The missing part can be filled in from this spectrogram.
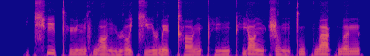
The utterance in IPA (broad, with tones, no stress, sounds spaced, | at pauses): t͡ɕʰ i˥˩ t̪ʰ y˧˥ n k w ɑ̰˨˩ ŋ ɻ ɤ˥˩ t͡ɕ i˧˥ ɻ w e˧ ɪ̯ kʰ ɑ˧˥ ŋ pʰ i˧˥ ŋ pʰ j ɑ˥˩ ŋ ʈ͡ʂ ɤ̰˨˩ ŋ t̪ u˥˧ k w ä˥˩ k w ə˥ n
